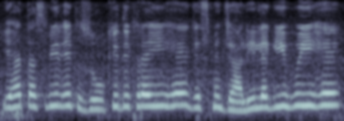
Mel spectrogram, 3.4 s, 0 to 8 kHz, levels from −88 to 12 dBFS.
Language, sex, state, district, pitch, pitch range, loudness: Hindi, female, Bihar, Jamui, 255 Hz, 235-270 Hz, -17 LUFS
